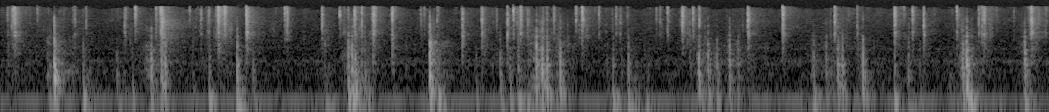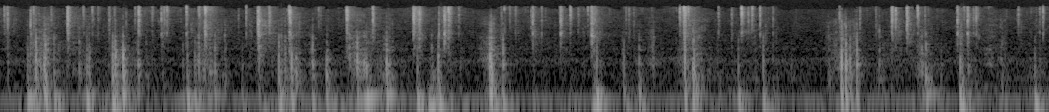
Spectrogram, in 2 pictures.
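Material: Cardboard.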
